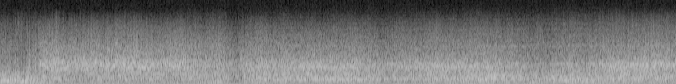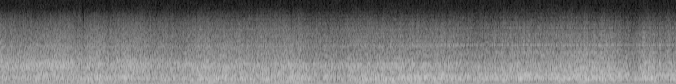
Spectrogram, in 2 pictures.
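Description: Space Shuttle lift-off: loud, steady noise of the rocket engines and solid rocket boosters at launch.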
